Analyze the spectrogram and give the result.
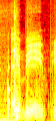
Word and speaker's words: Khabib: Khabib, yeah. – And then his last name is Nurmagomedov. His last name is for what? That's what it is. Conor McGregor was choked out by Khabib.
